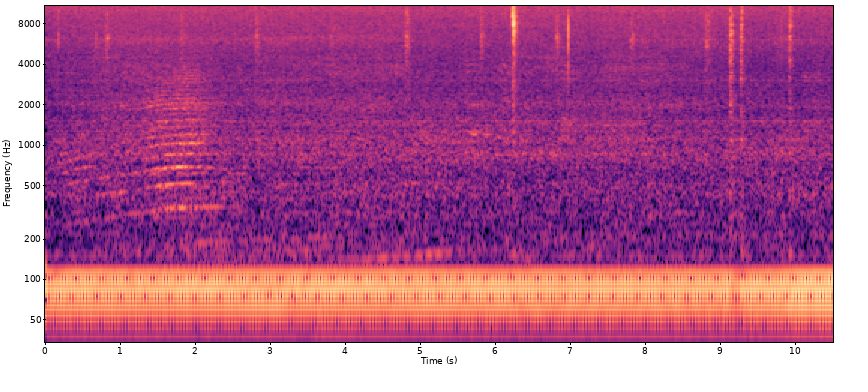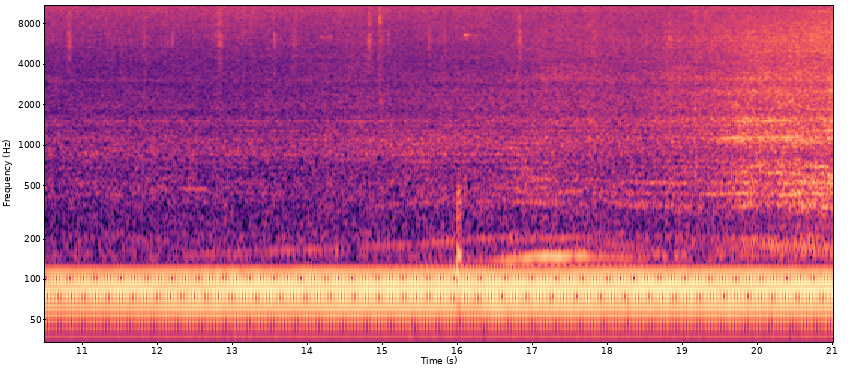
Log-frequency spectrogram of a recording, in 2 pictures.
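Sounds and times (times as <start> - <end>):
steady low synthesized drone: 9.6 - 21.0.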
